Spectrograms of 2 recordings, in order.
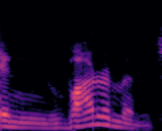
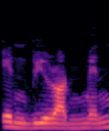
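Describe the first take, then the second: First: "environment" as en-VAI-ruh-ment; correct pronunciation. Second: "environment" as en-vi-ron-men, evenly weighted; common mispronunciation. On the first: Shown as a demonstration. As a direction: punch VAI in "environment", light unstressed ending. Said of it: "สิ่งแวดล้อม อ่านว่า environment". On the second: Retold or imitated. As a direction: imitate learners saying "environment" with a full RON. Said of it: "หลายคนจะอ่านว่า environment".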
